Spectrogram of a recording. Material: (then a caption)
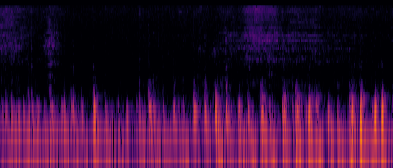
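Wood. Fingertips of both hands tap quickly on a large, solid wooden desktop around the microphone. The taps are short, dull and woody, mostly low in pitch, with almost no ring. They come in a fast, irregular patter that grows slightly louder and more pronounced toward the end.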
